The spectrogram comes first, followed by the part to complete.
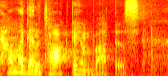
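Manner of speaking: ordinary talk, nothing marked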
